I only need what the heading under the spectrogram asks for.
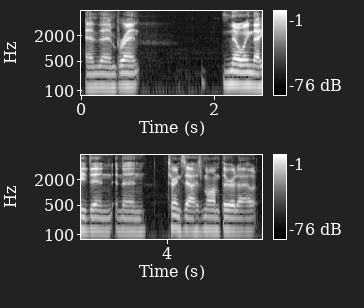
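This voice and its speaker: A man's voice: mid-range voice, monotone, unhurried, fairly bright tone, clear, resonant tone. A man co-hosting a podcast, chatting casually with a rambling style full of "like" and "just.". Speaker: podcast co-host. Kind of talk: casual chat.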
